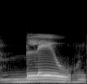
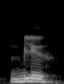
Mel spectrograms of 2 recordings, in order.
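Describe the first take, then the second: First: The vowel starts with an e sound. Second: The vowel is a plain oo sound. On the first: The speaker calls it wrong. "no suena bleu" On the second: The speaker calls it right. "sino blue"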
